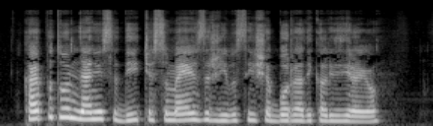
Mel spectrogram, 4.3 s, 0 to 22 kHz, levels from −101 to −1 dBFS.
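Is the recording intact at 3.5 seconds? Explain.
No. At 3.5 seconds the speech carries the same damage heard through the whole clip, most likely low-delay AAC compression of the AAC-ELD kind used for video calls. At such a low bitrate, noise fills the gaps between the pitch harmonics and the voice sounds rough and grainy. The heavy degradation fits a bitrate around 24 kbps. Unlike a plain band limit, the top end isn't simply cut off but sounds lowered or synthetic.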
